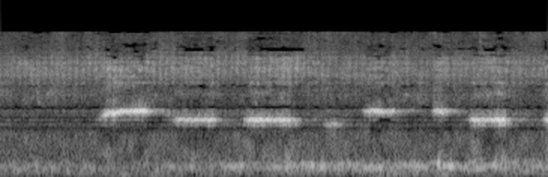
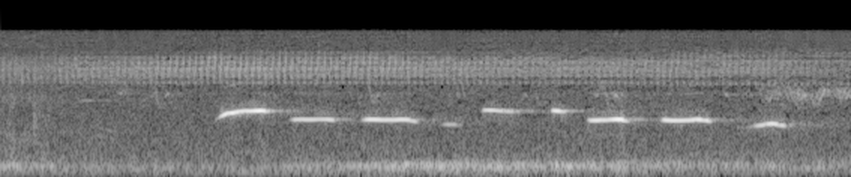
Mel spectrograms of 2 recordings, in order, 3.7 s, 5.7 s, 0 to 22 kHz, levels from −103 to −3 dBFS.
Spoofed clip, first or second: first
